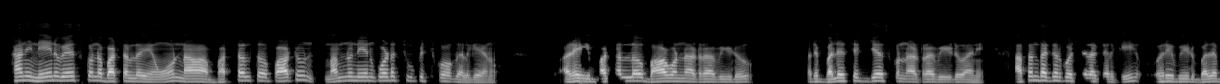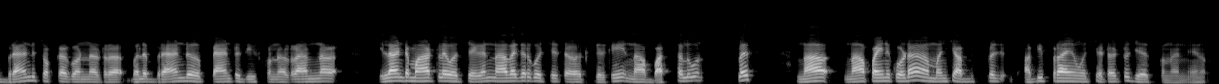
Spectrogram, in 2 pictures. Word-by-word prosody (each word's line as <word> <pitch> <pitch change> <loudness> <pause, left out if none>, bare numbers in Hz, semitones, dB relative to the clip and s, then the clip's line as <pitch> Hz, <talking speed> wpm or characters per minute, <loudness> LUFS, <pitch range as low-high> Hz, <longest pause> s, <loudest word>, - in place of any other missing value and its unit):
కానీ 190 +1 +3
నేను 180 +3 +1
వేసుకున్న 190 0 -1
బట్టల్లో 145 -1 +3
ఏమో, 120 +2 -2 0.2
నా - - +6 0.3
బట్టలతో 175 +10 0
పాటు 160 +6 +5 0.3
నన్ను 165 +7 0
నేను 175 0 -1
కూడా 180 +1 +2
చూపించుకోగలిగాను. 135 - -5 0.7
"అరే! 150 - +5
ఈ - - -2
బట్టల్లో 165 +5 +2
బాగున్నాడురా 140 -2 +3
వీడు, 120 0 -5 0.6
అరే 135 - -4
భలే 155 +6 +5
సెట్ 155 -5 -6
చేసుకున్నాడురా 130 -7 0
వీడు" 115 0 -4
అని. 105 -2 -7 0.4
అతని 190 0 -1
దగ్గరకి 180 -1 0
వచ్చే 160 - -7
దగ్గరికి 125 -2 -5 0.3
"ఒరేయ్ 140 0 -1
వీడు 135 -2 -5
భలే 130 +3 +1
బ్రాండ్ 180 +3 +1
చొక్కా 135 - 0
కొన్నాడురా, 115 -1 0 0.2
భలే 125 +1 0
బ్రాండ్ 145 +6 +2 0.2
ప్యాంట్ 130 +2 +1
తీసుకున్నాడురా!" 120 0 -2
అన్న 135 +1 -4 0.6
ఇలాంటి 165 +3 +6
మాటలే 160 +1 +4
వచ్చాయి. 135 -1 -3
కాని 155 +2 -2
నా 145 - +6
దగ్గరకి 165 0 -1
వచ్చేసరికి 120 -1 -4 0.2
నా 115 - +3 0.2
బట్టలు 170 - 0 0.4
ప్లస్ 205 +2 +2 0.5
నా 145 - +8 0.4
నా 135 - +6
పైన 155 0 +5
కూడా 175 +5 +4 0.2
మంచి 140 0 -4
అభి 130 0 -13 0.6
అభిప్రాయం 145 +1 +2
వచ్చేటట్టు 135 +4 -5
చేసుకున్నాను 105 -4 -6
నేను. 100 +1 -12
140 Hz, 145 wpm, -22 LUFS, 120-165 Hz, 0.7 s, నా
